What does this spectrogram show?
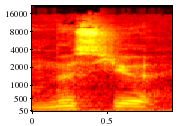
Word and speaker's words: monsieur: So like blanc or monsieur, here the final consonants are not pronounced, okay?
